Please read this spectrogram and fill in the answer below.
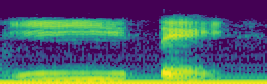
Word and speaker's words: item: Ó, a sílaba tônica é o I, não foi a última sílaba, né? Por isso que ela não recebe acento, apesar de ter a terminação em EM.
